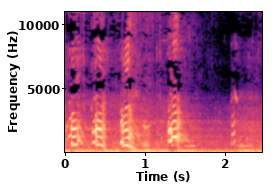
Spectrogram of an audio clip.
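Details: A dachshund puppy in a playful bark-off gives four quick high yips and barks in the first second and a half, then softer whining calls, over a low steady background hum.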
